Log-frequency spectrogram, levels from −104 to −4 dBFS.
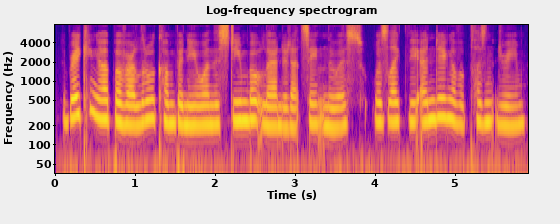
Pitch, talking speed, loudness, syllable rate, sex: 225 Hz, 225 wpm, -18 LUFS, 5.4 syllables/s, female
